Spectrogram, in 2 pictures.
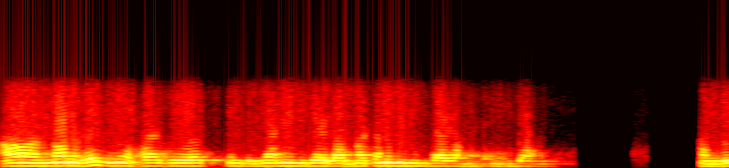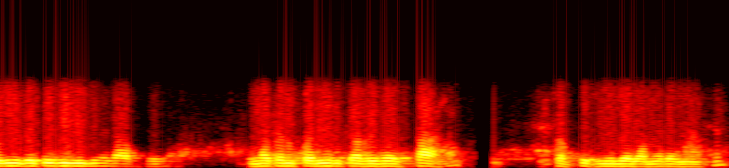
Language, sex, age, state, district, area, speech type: Hindi, male, 45-60, Bihar, Begusarai, rural, conversation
